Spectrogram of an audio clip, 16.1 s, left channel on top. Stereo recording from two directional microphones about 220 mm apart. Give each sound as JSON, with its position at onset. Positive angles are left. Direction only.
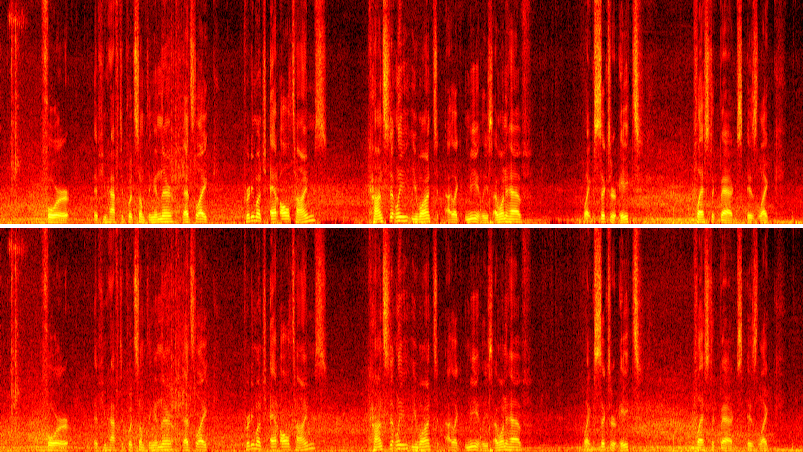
{"t": 0.9, "sound": "speech", "side_deg": 40}
{"t": 11.7, "sound": "speech", "side_deg": 40}
{"t": 13.0, "sound": "vehicle", "side_deg": -55}
{"t": 13.8, "sound": "speech", "side_deg": 40}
